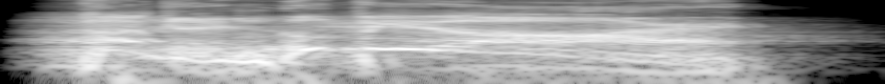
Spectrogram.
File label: Male Ymirjar Play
